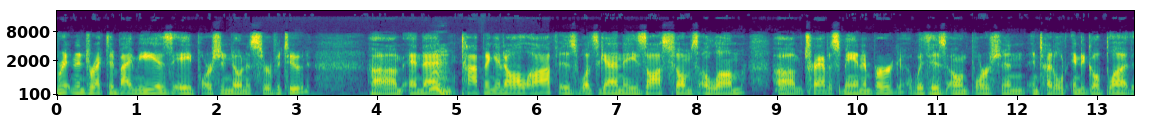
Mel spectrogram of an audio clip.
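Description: A man has an unremarkable speaking voice with a fairly high pitch. He speaks at a fairly slow pace with fairly even intonation. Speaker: filmmaker. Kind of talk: casual chat.

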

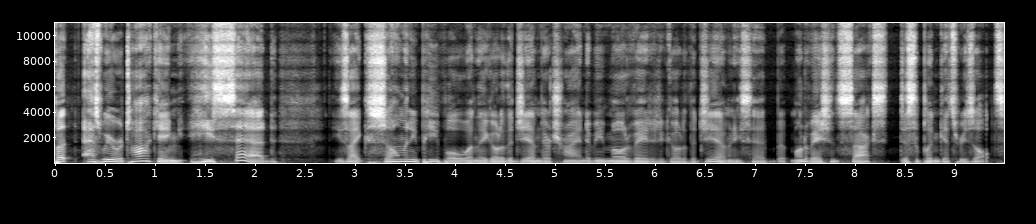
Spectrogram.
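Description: In a very clean recording with a silent background, a man with an unremarkable speaking voice talks at medium pitch, fairly quick pace and lively intonation. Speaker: podcast co-host. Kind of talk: casual chat.

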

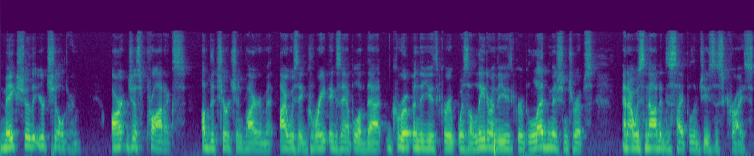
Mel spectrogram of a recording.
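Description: Here is a man with a normal speaking voice, fairly high in pitch. He talks at a fairly quick pace with fairly even intonation. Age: 40s. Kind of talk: interview.

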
